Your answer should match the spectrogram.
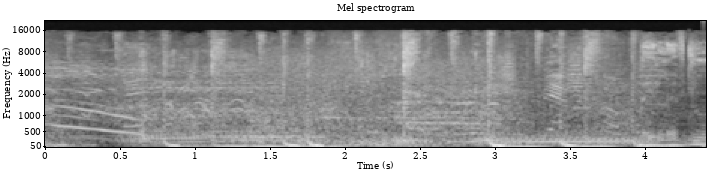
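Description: Action-trailer sound mix: music over a car's engine and tires squealing as the car slides on wet pavement, with a squeal falling in pitch near the start.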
